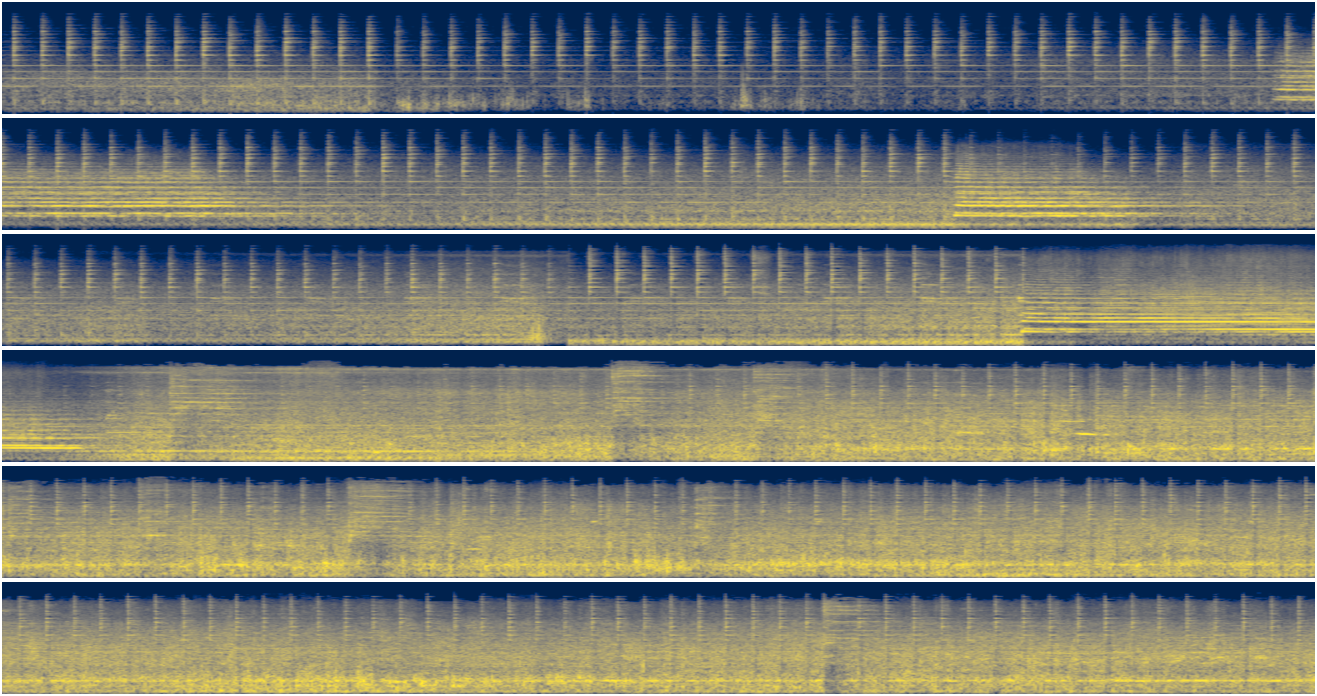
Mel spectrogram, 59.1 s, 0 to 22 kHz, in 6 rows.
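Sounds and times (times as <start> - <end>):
diesel locomotives rumbling: 0.0 - 59.0
locomotive horn chord: 9.5 - 12.4, 17.0 - 18.9, 27.2 - 31.3
freight cars clickety-clack: 9.5 - 59.0.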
